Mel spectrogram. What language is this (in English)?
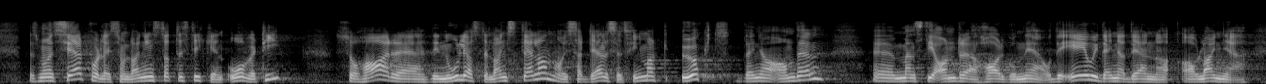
Norwegian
